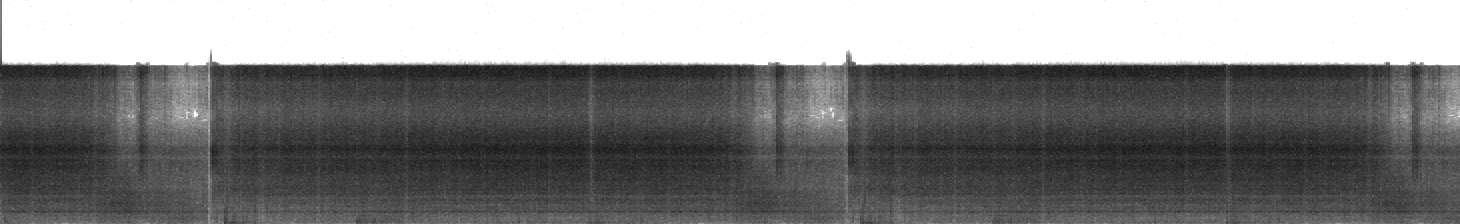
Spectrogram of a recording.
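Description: Ground fountain firework (a flower pot) hissing steadily as it sprays sparks, with a sharp crack about two seconds in and another about eight and a half seconds in.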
